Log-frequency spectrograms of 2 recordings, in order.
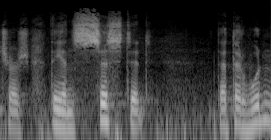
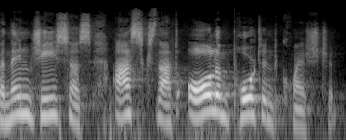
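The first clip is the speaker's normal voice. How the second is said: loud, driving sermon delivery, louder throughout; preaching at full force; 4 semitones higher, 9 dB louder than usual. Acted. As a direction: preach it out to the congregation. Preacher builds again.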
